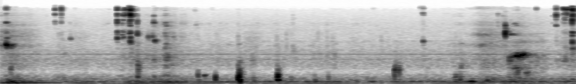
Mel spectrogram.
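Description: Faint close-miked chewing of a cheese omelet, with scattered light clicks of a metal fork against a ceramic baking dish.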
